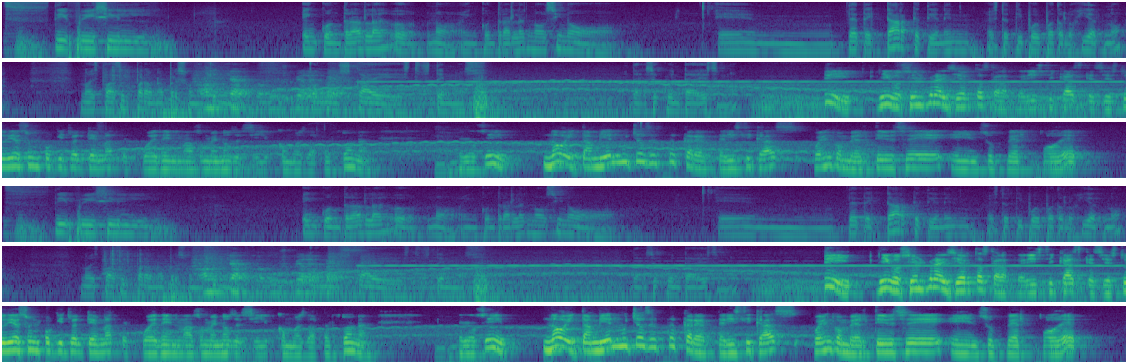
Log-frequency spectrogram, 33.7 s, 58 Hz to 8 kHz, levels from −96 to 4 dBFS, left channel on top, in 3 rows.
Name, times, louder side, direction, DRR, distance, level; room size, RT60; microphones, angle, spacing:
voice 1, 0.0-1.7 2.0-2.2 3.0-6.2 7.1-11.3 11.5-16.4 17.5-19.5 21.0-22.2 24.0-25.1 26.8-27.2 32.8-33.2, left 3 dB, 40° left, 0.6 m, -44 dB
sound 1, 12.2-17.4, right 1 dB, 30° right, 1.9 m, -43 dB
sound 2, 13.9-31.2, left 3 dB, 60° left, 1.6 m, -46 dB
Wind instrument woodwind instrument, 14.8-22.5, right 4 dB, 65° right, 1.6 m, -42 dB
voice 2, 20.0-26.2 27.0-27.5 27.9-33.2, right 6 dB, 90° right, 0.5 m, -28 dB
20.5 x 12.5 x 2.2 m
head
